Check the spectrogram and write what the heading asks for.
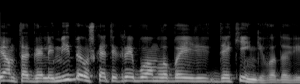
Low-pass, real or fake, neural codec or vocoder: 7.2 kHz; real; none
